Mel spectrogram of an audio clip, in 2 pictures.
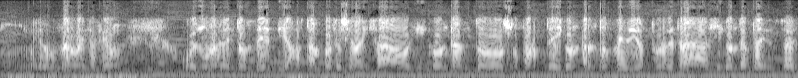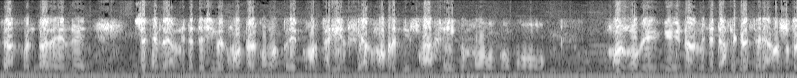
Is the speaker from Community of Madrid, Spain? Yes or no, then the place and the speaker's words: no; Cádiz, Andalusia, Spain; nosotros somos de Cádiz, pero tenemos muchos y muy buenos amigos en Sevilla.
